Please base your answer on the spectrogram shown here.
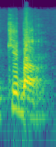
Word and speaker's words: كِبَر: That's why, for example, in the Arabic language, we say kibar, growth. وَقَدْ بَلَغَنِي مِنَ الْكِبَرِ عِتِيًّا, growth, development. But when you take the haraka away from the word and you say kibr, it becomes arrogance, because the arrogant is stagnant.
